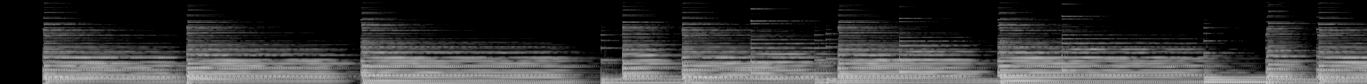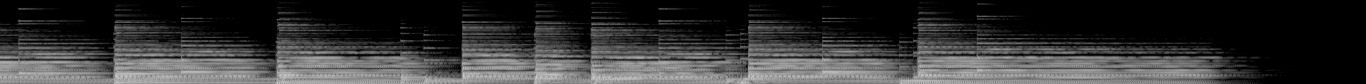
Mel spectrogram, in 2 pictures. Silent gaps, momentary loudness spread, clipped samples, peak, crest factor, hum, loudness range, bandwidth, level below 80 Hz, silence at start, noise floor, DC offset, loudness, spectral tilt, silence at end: none; 7 LU; under 0.1%; -2 dBFS; 18 dB; none; 2 LU; 20 kHz; -32 dBFS; 0.45 s; under -90 dBFS; under 0.1%; -20 LUFS; -6.5 dB/octave; 1.45 s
